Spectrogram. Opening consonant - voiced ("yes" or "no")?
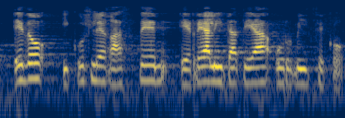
yes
